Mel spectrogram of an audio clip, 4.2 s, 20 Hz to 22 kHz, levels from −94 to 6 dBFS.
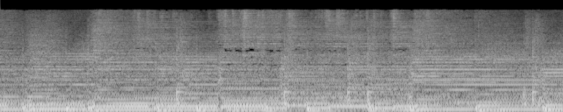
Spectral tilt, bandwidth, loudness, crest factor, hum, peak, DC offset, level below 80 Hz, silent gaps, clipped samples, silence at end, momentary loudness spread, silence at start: -5 dB/octave; 16.5 kHz; -14 LUFS; 12 dB; none; -2 dBFS; under 0.1%; -22 dBFS; none; under 0.1%; 0 s; 2 LU; 0 s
